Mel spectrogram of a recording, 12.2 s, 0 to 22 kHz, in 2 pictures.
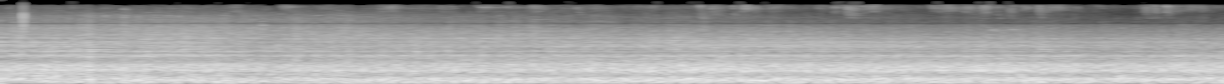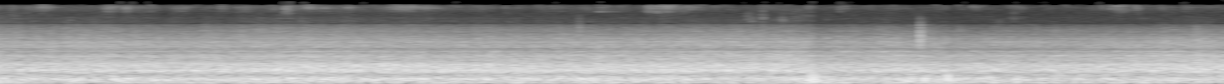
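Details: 2TE116 diesel locomotive after repair: steady, even rumble with rail clatter and no knocks, grinding or squeal; runs smoothly and sounds healthy.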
